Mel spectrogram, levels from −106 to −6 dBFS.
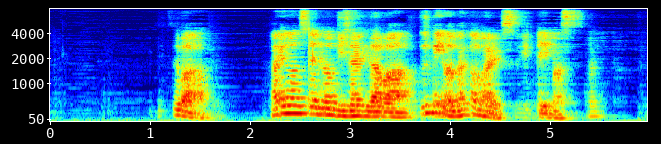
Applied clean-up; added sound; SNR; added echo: neural mask model DeepFilterNet 3.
